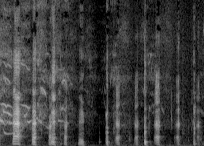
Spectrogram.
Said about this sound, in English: Old man cough. I got my old man cough is starting already.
